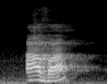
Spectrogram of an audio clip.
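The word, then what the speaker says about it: חוה: dado a la mujer que en hebreo se pronuncia Aba es comparando su parecido fonético con el término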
